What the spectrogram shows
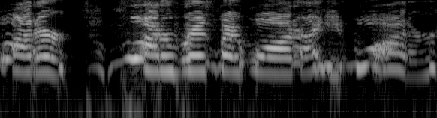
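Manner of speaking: frantic, panicked, very loud, high yelling. Retelling a friend's reaction to a hot pepper: imitating panicked cries. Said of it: "he was like".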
